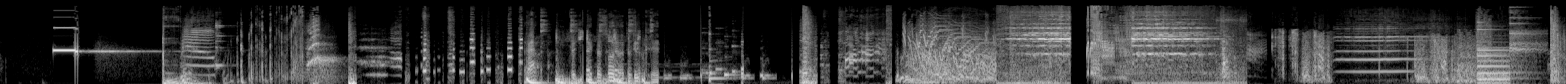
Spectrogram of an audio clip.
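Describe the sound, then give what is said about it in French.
A rapid collage of unrelated sound snippets, chosen at random from a general sound library and arranged in arbitrary order, spliced together with abrupt cuts: a steady beep, insect-like buzzing, bursts of noise, loud horn-like harmonic blasts and chopped vocal fragments. “Ça consiste à agencer dans un ordre quelconque des fragments de son choisis au hasard dans une phonothèque générale.”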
